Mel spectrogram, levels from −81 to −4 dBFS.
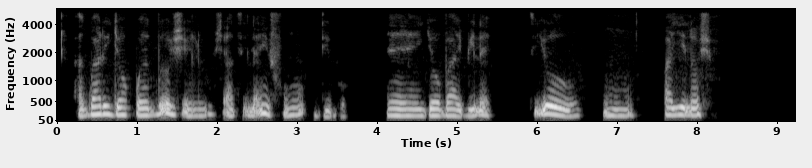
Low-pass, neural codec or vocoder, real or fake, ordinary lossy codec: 5.4 kHz; none; real; none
